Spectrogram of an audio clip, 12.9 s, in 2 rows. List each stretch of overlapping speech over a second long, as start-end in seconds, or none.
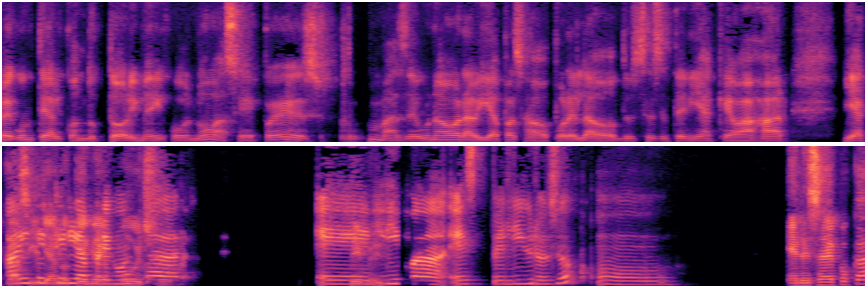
6.5-7.8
